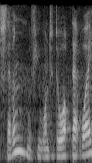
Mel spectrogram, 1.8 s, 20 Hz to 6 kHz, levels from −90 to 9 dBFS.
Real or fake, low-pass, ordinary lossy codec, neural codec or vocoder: real; 5.4 kHz; MP3, 48 kbps; none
